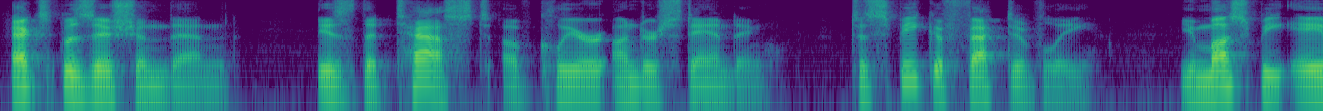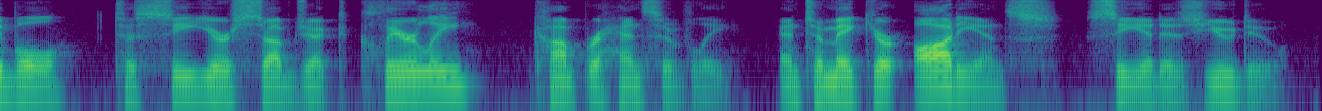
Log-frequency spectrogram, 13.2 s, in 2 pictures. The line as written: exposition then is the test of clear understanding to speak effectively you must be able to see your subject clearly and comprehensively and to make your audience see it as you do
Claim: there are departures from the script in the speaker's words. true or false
true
